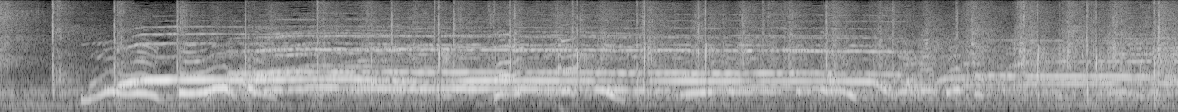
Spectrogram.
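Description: A crowd cheers loudly at an airport as Paralympic table tennis player Will Bailey arrives home from Tokyo after winning two silver medals, with sustained high shouts and whoops over steady, rapid clapping that carries on throughout.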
